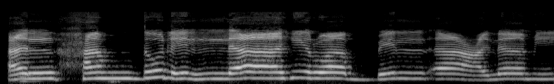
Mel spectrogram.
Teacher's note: हा में आवाज को थोड़ा सा रगड़ लेके आनी है आवाज में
